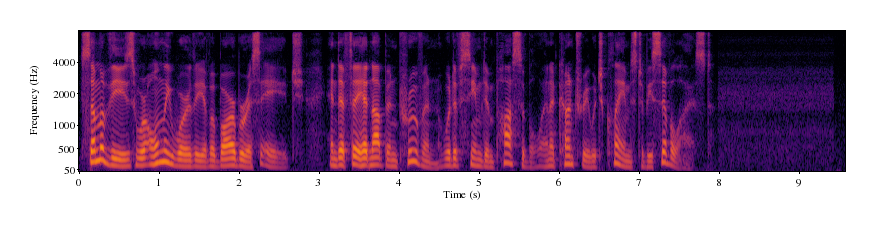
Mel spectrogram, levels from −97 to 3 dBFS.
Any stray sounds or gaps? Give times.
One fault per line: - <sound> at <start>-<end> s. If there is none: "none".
none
